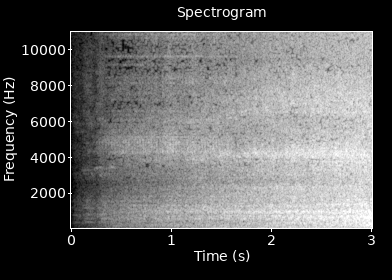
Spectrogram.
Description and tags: gen on
engine, generator, motor, starting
